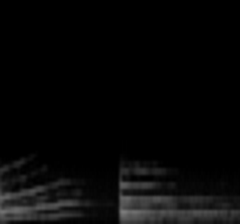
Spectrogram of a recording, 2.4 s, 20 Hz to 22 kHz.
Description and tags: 100 Lofi Defy Joker keys 01
Lofi Defy joker keys 1
100BPM, Defy, Destruction, kit, Lofi, remix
